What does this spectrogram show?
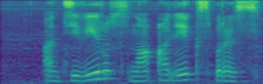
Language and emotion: Russian, neutral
